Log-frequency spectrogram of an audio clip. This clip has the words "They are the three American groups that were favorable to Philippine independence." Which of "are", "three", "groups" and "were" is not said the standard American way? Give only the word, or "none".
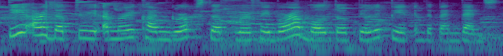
three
